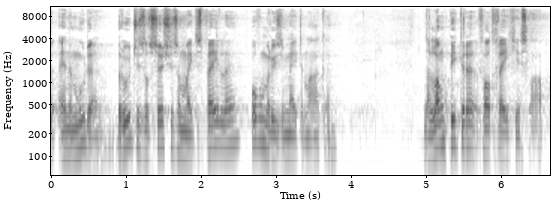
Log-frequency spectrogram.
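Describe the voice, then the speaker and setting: A man narrating a children's storybook in a calm, gentle way. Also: mid-range voice, vocal fry. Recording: long reverb.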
